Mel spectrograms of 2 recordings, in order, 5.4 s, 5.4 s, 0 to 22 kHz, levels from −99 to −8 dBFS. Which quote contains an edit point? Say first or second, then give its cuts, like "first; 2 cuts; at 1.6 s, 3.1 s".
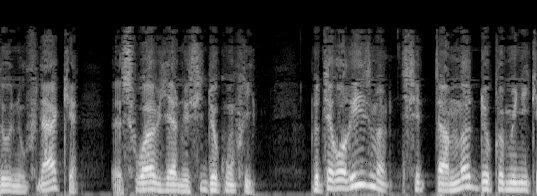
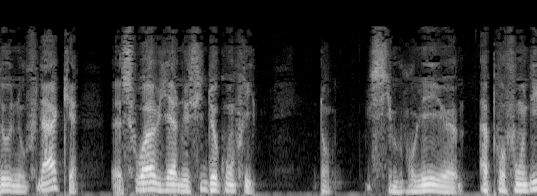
first; 1 cut; at 2.9 s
